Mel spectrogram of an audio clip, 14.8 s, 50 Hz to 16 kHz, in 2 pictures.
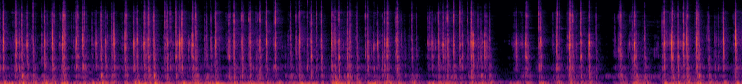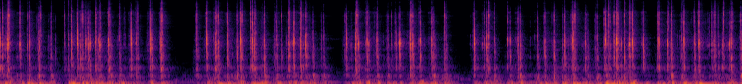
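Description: A 60% mechanical keyboard with a bamboo case, plastic keycaps and Holy Panda switches is typed on continuously with the fingertips of both hands. Dense, rapid, bright clacks run over a soft low thump, broken by a few brief pauses. Each keystroke is short and dry with almost no ring.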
